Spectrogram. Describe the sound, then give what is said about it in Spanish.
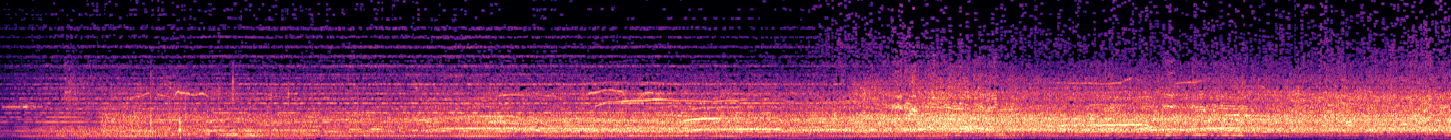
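A roomful of people in mission control stand and burst into sustained cheering and applause for the crew who have just landed on the Moon, a dense, steady roar of clapping with shouts and whoops rising above it, growing slightly fuller partway through. “Esos son las ovaciones y aplausos.”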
